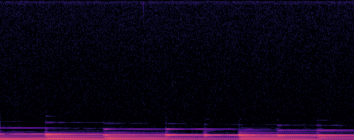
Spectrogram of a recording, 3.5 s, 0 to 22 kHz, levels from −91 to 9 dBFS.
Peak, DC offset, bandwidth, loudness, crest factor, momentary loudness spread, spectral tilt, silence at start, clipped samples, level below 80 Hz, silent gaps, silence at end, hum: -22 dBFS; under 0.1%; over 20 kHz; -37 LUFS; 16 dB; 5 LU; -10 dB/octave; 0 s; under 0.1%; -68 dBFS; none; 0 s; none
